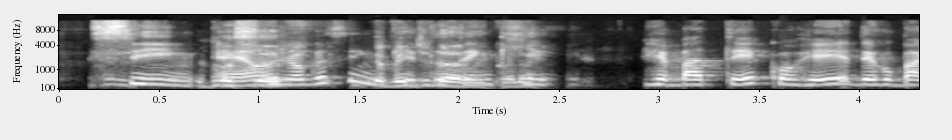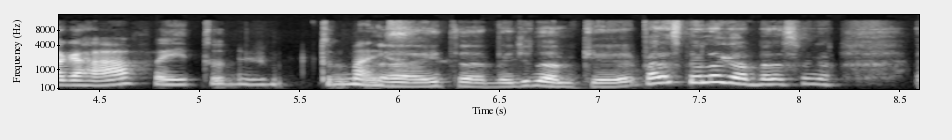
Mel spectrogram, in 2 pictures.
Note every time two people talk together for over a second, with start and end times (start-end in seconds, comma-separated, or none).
0.7-2.4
